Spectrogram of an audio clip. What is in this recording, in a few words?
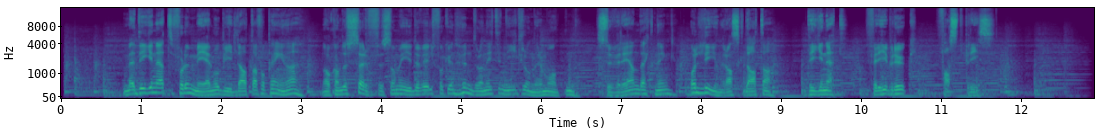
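no upbeat, Norwegian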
